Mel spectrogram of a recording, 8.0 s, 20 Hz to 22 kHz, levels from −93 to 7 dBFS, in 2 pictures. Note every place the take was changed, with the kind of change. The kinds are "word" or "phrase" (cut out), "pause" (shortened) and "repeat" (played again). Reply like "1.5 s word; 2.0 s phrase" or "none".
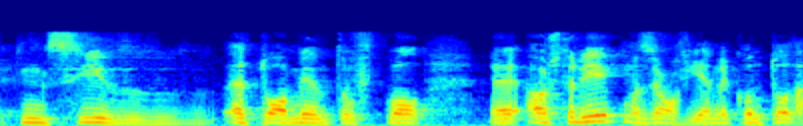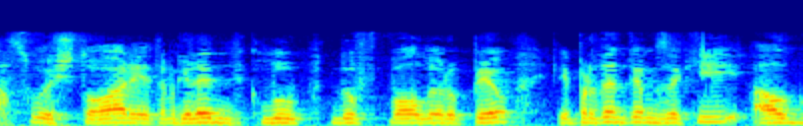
3.4 s word; 4.9 s word; 5.6 s pause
